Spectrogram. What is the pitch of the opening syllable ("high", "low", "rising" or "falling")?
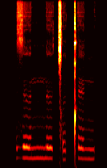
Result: high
